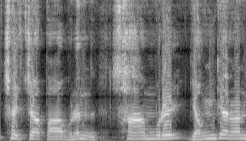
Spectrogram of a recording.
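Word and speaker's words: וָו: 이 자음을 바브라고 읽습니다. 이 철자 바브는 사물을 연결하는 데 사용하는 못, 갈고리처럼 보이는데 이것이 바로 정확한 이 철자의 의미입니다.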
